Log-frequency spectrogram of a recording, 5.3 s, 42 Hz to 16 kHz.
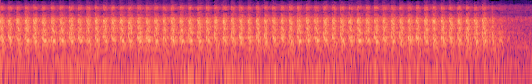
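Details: Honda CBR600 F4i non-runner, accident-damaged and unused for years, after injector cleaning with cleaner and fresh fuel: fast, even cranking at about four beats a second for five seconds, then silence, never fires. Owner hears no fuel pump prime and suspects fuel delivery.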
